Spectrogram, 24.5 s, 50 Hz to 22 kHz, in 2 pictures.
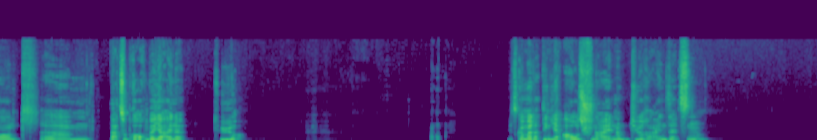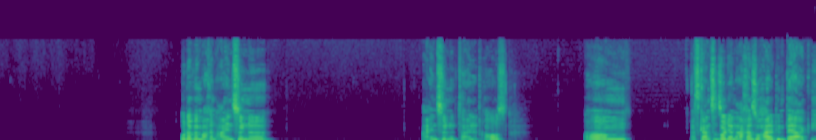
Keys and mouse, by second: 6.9-22.9 middle drag.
